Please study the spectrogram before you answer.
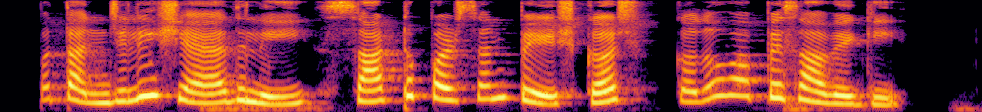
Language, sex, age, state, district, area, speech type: Punjabi, female, 18-30, Punjab, Kapurthala, urban, read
